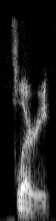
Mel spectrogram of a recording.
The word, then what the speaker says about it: Fleury: That is spelled F-L-E-U-R-Y, Flurry, named after the goaltender formerly of the Pittsburgh Penguins, personal bias.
